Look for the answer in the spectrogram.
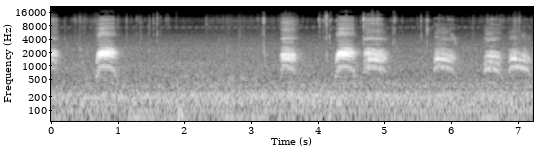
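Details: Harsh, rasping caws from a crow, about eight in seven seconds, spaced irregularly and sometimes in quick pairs, with a quiet outdoor background.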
